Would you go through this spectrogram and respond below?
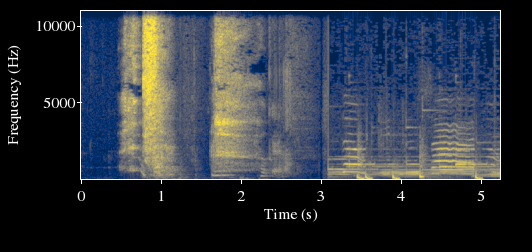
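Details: A person's own sneeze, self-recorded as part of a year of recording their sneezes.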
